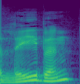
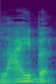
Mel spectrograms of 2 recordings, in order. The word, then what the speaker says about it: leben: 比如，我们先听一位同学有一个小短文，反复录了好几次，但是其中的 leben 总是读成 leiben。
